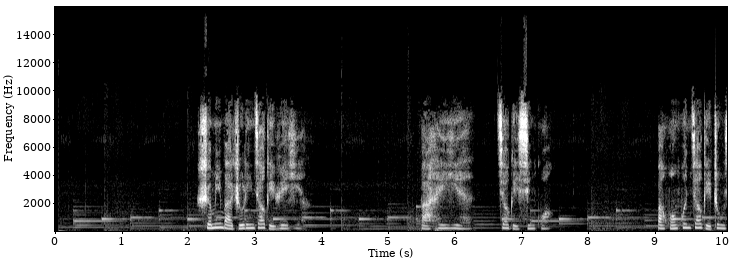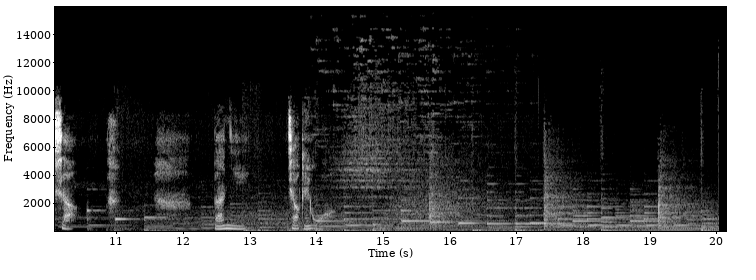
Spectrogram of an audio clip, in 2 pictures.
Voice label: 古风; 神明把竹林交给月夜

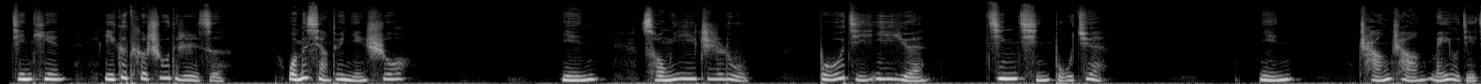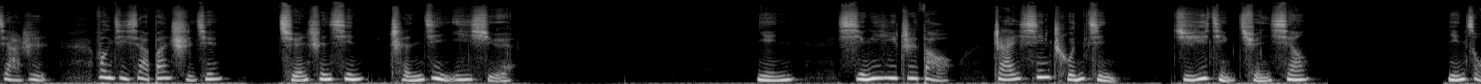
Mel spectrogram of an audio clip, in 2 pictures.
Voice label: 诗歌 祝老师生日快乐

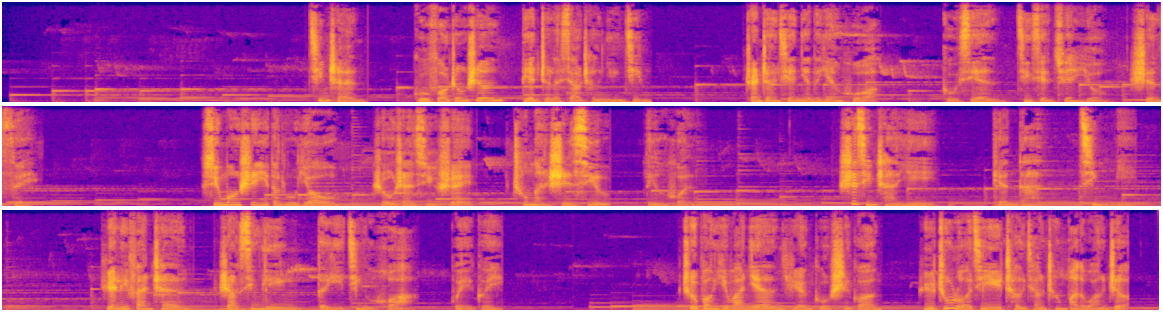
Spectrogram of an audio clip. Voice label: 宣传片

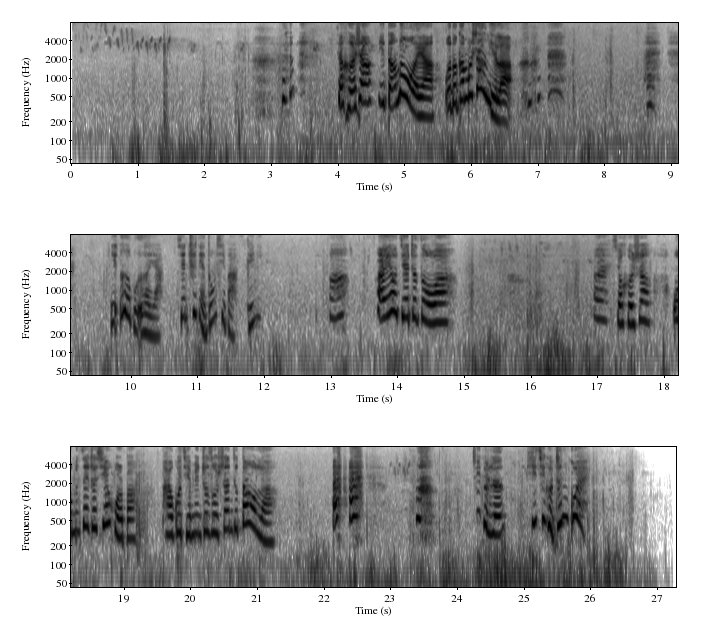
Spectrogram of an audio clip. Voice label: 少女配音年轻活泼

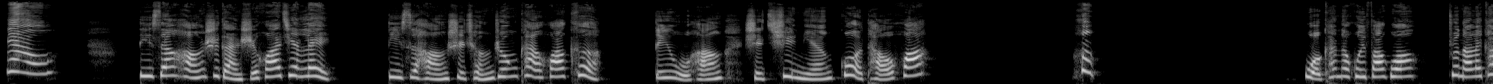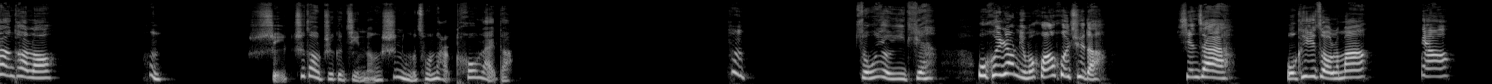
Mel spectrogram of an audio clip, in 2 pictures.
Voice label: 广播剧少女角色音

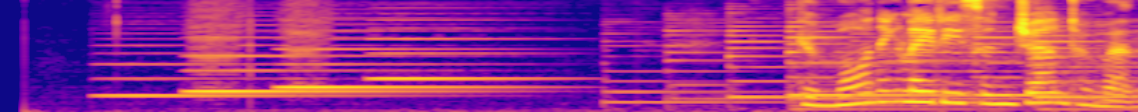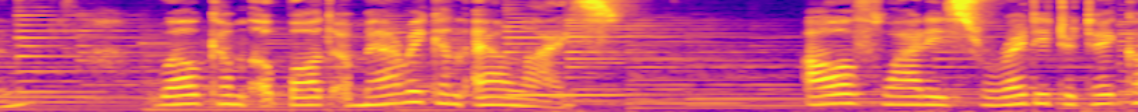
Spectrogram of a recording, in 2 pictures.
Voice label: 纯英文播报

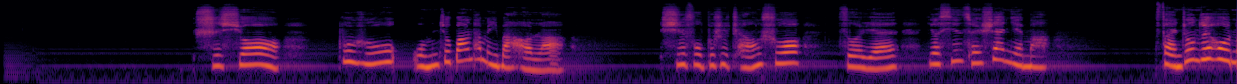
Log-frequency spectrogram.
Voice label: 少女音

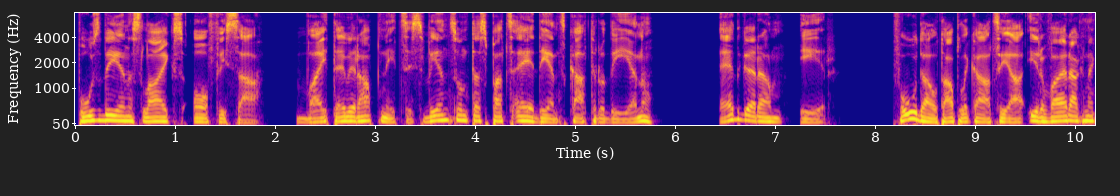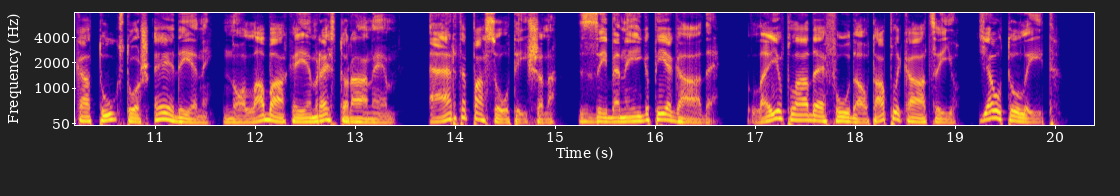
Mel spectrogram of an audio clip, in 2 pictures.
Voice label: 拉脱维亚语男样音

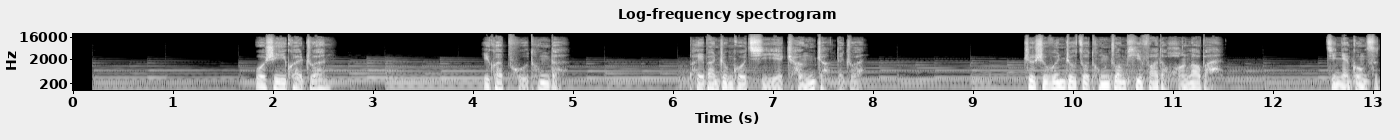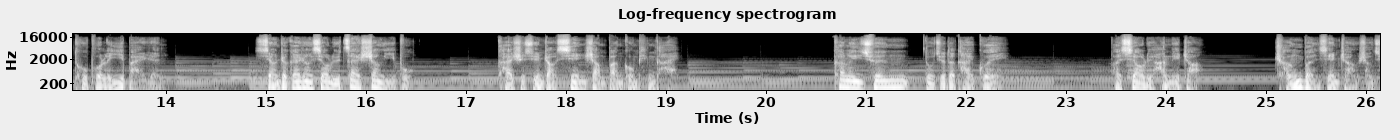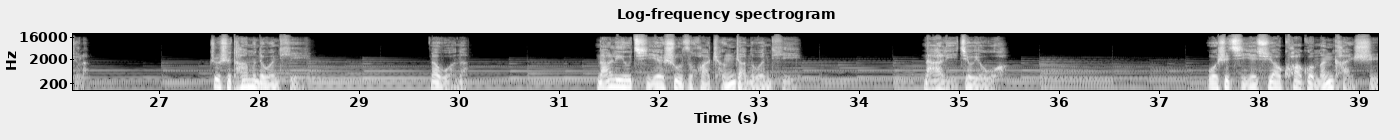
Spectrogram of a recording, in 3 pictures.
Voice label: 广告独白; 一块砖

